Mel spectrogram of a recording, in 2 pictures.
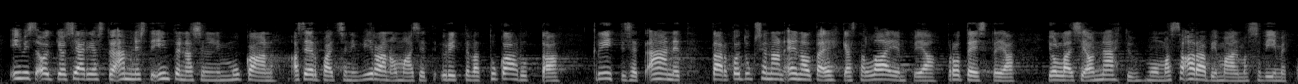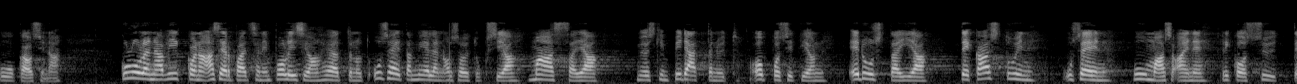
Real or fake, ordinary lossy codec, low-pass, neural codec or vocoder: real; none; 7.2 kHz; none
